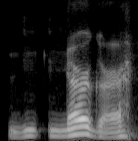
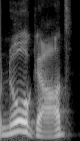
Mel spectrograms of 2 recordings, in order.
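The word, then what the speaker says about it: Nørgaard: That said, Christian Nurger, as he sometimes pronounced it, or Norgard, he said it in different ways, depending on where he is.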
